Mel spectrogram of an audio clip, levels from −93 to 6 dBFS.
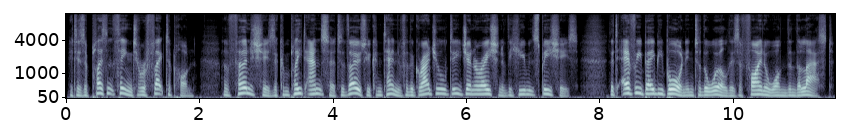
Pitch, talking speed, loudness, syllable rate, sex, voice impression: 145 Hz, 205 wpm, -19 LUFS, 5.9 syllables/s, male, masculine, adult-like, bright, clear, fluent, friendly, lively, slightly intense, light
